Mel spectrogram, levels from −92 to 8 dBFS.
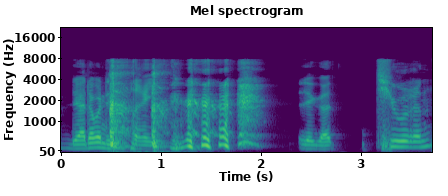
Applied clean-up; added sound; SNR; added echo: classical method log-MMSE.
